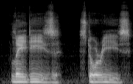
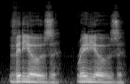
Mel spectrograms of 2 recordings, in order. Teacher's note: Notice that the ending sound with the IES is Z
